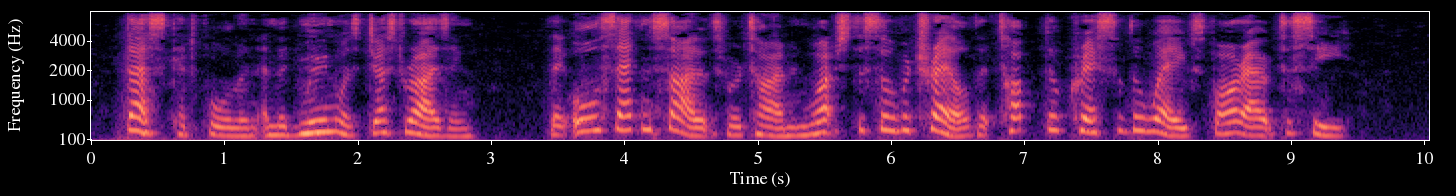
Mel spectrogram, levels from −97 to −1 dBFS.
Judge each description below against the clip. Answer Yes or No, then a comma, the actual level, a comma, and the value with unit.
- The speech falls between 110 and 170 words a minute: No, average, 195 wpm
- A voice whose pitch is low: No, high, 245 Hz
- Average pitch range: No, wide, 7.2 semitones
